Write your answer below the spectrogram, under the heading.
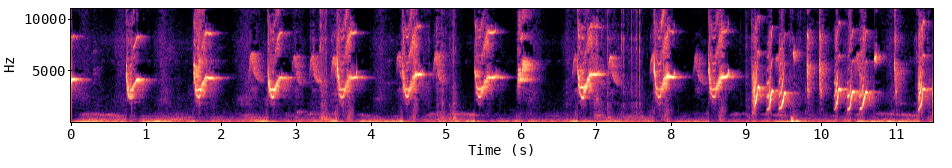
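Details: Long-tailed shrike (cendet bondol) uttering sharp upswept whistled chirps about once a second, ending in a quick burst of rapid squeaky twitters.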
